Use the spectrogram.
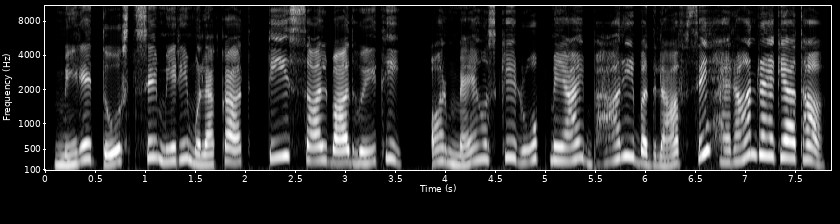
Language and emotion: Hindi, surprised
